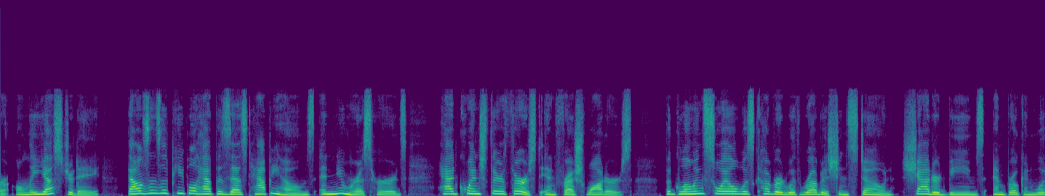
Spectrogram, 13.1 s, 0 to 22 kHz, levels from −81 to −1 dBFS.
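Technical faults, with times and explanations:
Nothing technical stands out in this speech recording; there's no fault to point to anywhere in it.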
